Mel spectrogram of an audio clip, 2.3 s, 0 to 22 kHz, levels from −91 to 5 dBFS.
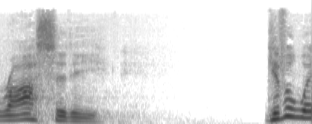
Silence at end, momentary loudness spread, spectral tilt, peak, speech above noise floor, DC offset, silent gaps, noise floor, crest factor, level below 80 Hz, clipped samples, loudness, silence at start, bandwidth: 0 s; 11 LU; -4.5 dB/octave; -8 dBFS; 58 dB; under 0.1%; none; -83 dBFS; 20 dB; -68 dBFS; under 0.1%; -26 LUFS; 0 s; 16 kHz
